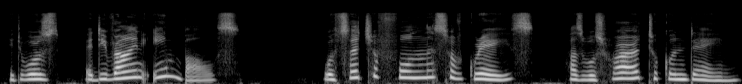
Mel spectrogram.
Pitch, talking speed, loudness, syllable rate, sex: 250 Hz, 130 wpm, -19 LUFS, 4.0 syllables/s, female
